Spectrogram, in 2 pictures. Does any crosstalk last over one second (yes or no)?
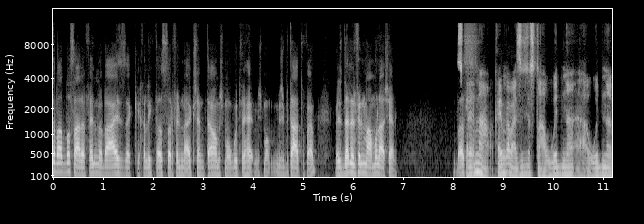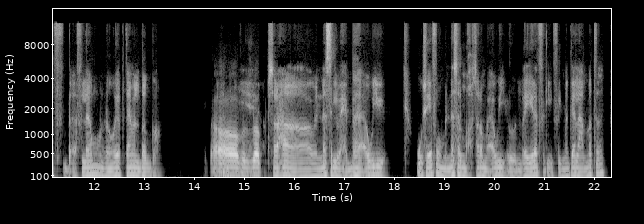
no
